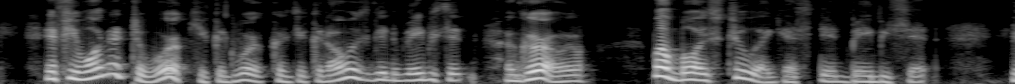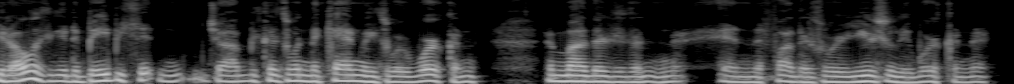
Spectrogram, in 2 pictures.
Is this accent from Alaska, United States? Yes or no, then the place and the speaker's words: yes; Fairbanks, Alaska, United States; also born or lived in McGrath; Yeah, I was born in McGrath, yeah. And grew up till I was about 3, 4, 5 years old. And then we went and moved to Fairbanks because they had to go to school.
